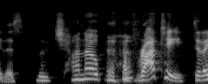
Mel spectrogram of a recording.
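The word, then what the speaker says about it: Luciano Pavarotti: directing such luminaries as i always say this luciano pavrati did i say it right yep yeah i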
